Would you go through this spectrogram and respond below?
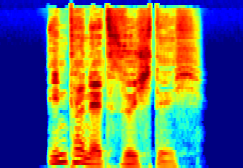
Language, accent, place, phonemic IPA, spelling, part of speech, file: German, Germany, Berlin, /ˈɪntɐnɛtˌzʏçtɪç/, internetsüchtig, adjective, De-internetsüchtig.ogg
- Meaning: Internet-addicted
